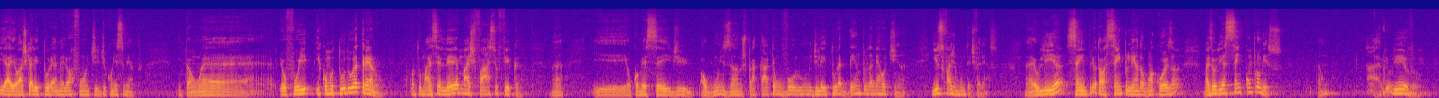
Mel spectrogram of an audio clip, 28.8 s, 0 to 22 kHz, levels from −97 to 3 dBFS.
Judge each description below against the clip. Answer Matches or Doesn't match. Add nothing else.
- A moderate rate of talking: Matches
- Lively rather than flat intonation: Doesn't match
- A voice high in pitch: Doesn't match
